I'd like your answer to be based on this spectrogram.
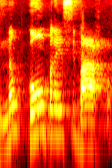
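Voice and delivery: slow, drawn-out command; solemn divine warning. Acted. God warning a brother off a purchase, slow and emphatic. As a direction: stretch each word of the warning. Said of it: "que Deus falou assim".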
